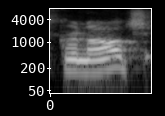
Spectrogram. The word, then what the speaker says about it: Greenhalgh: Anybody who's Welsh, it will be totally intuitive that it's Greenhalgh. Anybody who's not Welsh will wonder how we got that pronunciation, but we're happy to have David with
